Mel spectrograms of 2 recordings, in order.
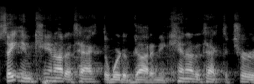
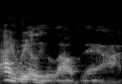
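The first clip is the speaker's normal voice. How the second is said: meek, soft, low, mild voice; 5 semitones lower, 3 dB quieter than usual. Mocking how he says it in his beta way, imitating a soft voice. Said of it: "They get all these soft voices".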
